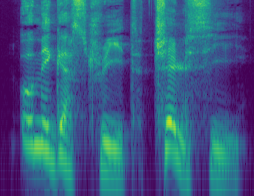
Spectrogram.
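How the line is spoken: Shouted. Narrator (French): cria-t-il au cocher

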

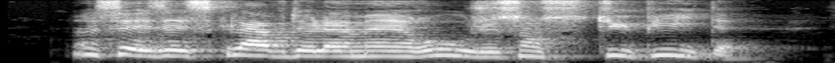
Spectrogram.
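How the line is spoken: Angry table-pounding exclamation. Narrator (French): s'écria en frappant la table du poing

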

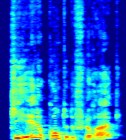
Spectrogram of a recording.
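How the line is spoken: Low-voiced question. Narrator (French): s'enquit le peintre à voix basse

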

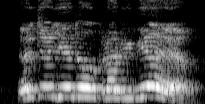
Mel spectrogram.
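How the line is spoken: Shout. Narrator (French): criait-il

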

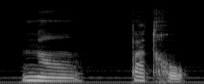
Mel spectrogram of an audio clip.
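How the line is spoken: Slow reply. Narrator (French): Madame Duroy répondit lentement

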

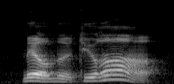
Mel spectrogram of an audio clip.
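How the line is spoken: Poor man exclaiming. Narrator (French): s'écria le pauvre diable

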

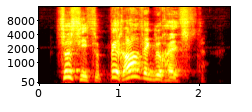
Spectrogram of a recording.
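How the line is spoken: Growled. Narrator (French): gronda-t-il

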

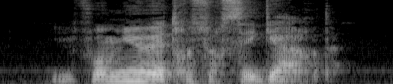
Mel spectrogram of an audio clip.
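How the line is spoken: Plain reply. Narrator (French): répondit M

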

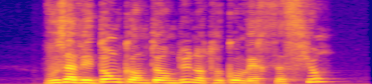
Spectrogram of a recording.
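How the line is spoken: Quick, anxious question. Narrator (French): demanda vivement madame Bonacieux avec inquiétude

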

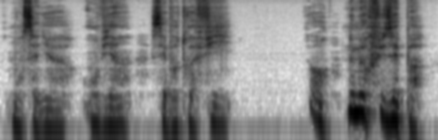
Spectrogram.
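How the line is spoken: Moved, pleading voice. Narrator (French): reprit Rodolphe, d'une voix émue et suppliante

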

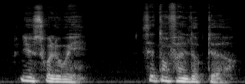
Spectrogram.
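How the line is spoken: Exclaimed. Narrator (French): s'écrie Barbara

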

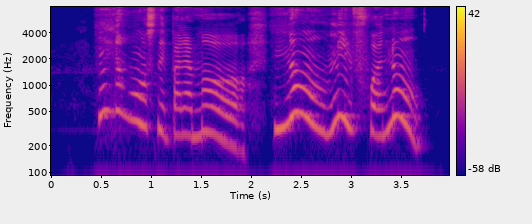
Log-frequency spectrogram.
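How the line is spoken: Impetuous exclamation. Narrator (French): s'écria Albert en se soulevant impétueusement

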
